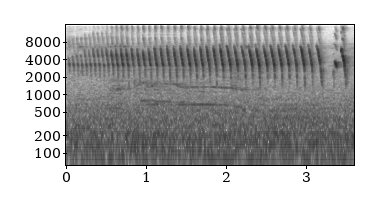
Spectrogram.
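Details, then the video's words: Canary singing with imitations of bar-winged prinia and sooty-headed tit: a fast, even trill of high chirps, about three or four a second, ending in a few sharper notes, over faint background hiss. "kenari romeo gacor isian prenjak ciblek"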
